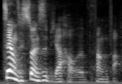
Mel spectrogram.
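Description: A man's voice: medium pitch, huge pitch swings, quick pace, fairly bright tone, slightly rough. A man with a Taiwanese Mandarin accent co-hosting a podcast, cracking jokes and finishing the others' stories. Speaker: podcast co-host. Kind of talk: casual chat.

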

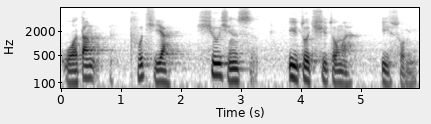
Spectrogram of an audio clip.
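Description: A Buddhist monk with a fairly low, darkish voice gives a dharma lecture, telling stories, acting out dialogue with chuckles and frequently asking his audience questions. The room is echoey, with a little hiss or hum.

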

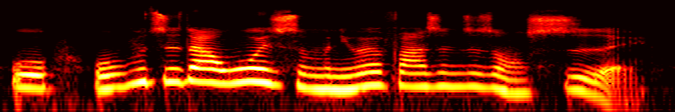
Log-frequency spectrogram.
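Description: A woman's voice: fairly high pitch, lively intonation, normal speed, a little mellow, no echo, pitched above the performer's own voice, close to an everyday voice. A woman voicing an earnest young schoolboy friend who stammers and stresses his words in a storybook read-aloud.

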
